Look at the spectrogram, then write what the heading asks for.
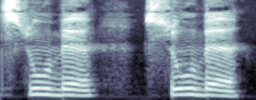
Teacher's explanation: نتم ضمة السين، نقلقل الباء بالرجوع عن الضم فنقول سوب. ومن الأخطاء الشائعة أن يقال سوبو وهذا خطأ.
